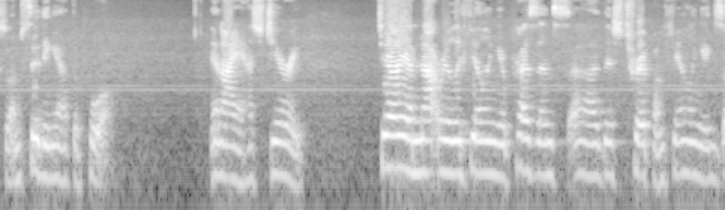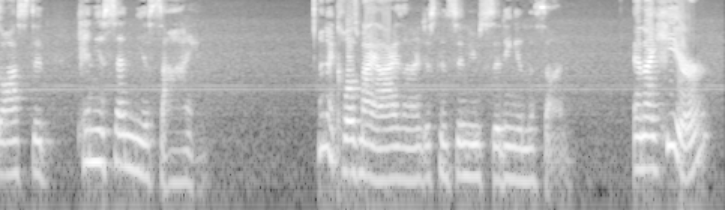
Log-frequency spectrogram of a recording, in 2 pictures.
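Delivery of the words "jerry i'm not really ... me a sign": plain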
